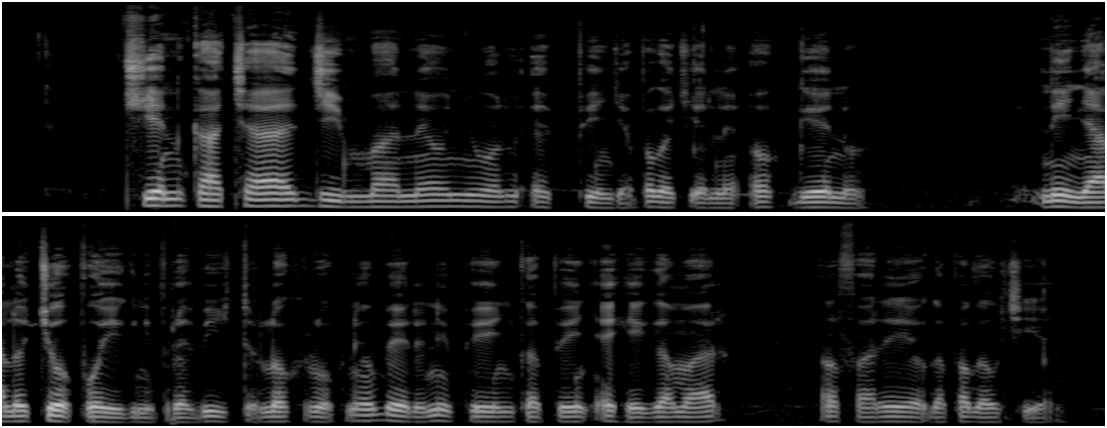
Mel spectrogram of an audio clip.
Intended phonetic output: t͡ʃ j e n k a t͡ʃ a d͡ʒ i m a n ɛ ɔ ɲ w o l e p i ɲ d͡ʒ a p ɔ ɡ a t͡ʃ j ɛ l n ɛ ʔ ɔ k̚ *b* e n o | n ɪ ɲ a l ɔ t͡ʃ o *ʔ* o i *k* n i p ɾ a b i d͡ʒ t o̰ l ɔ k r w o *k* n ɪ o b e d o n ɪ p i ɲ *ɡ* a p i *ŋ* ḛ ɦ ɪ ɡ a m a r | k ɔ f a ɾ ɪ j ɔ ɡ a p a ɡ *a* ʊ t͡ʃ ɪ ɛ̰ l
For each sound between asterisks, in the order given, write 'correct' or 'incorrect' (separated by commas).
incorrect, incorrect, incorrect, correct, incorrect, incorrect, correct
